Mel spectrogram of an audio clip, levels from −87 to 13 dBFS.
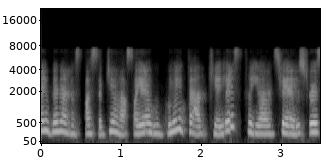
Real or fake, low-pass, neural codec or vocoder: fake; 7.2 kHz; codec, 16 kHz, 0.5 kbps, FreqCodec, smaller model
